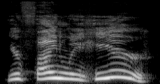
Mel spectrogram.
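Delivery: high, bright-eyed greeting called out; excited exclamation. A narrator's reading. Sophia greets her favorite aunt, excited and high. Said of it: "exclaimed Sophia".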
